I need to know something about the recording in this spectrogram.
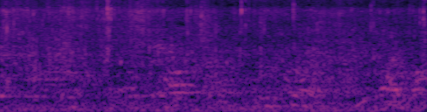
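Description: Water splashing and lapping from a swimmer's strokes in a swimming pool, with voices of other people in the pool in the background.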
